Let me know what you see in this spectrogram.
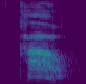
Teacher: a high-class consonant combined with this tone marker produces the falling tone. So this word is pronounced khao.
